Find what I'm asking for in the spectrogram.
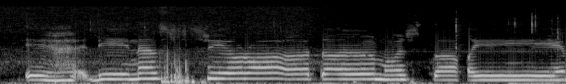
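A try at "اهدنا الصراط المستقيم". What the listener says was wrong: Oke, huruf shad Bunda. Jangan si tapi jangan si. Jangan dimonyongkan tapi si. Angkat pangkal lidah. Ihdinas si.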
